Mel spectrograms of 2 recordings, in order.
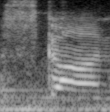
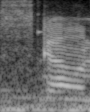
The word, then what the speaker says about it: scone: the pronunciation of scone both scone rhyming with gone and scone rhyming with bone are accepted pronunciations though Regional variations exist what can you tell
